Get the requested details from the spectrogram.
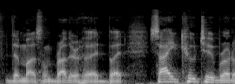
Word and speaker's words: Qutb: I think sometimes I pronounce it Qutby, but it's Qutb.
